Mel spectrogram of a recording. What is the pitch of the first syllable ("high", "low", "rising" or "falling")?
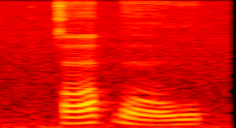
rising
